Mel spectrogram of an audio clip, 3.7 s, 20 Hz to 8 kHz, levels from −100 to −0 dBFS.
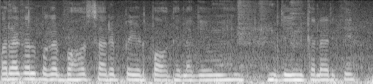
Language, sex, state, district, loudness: Hindi, male, Uttar Pradesh, Lucknow, -13 LUFS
